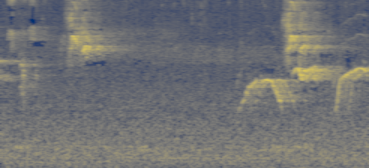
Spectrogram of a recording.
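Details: Birdsong in the forest: a short high chirp, a pause, then two rising whistled slurs, clear over light background hiss.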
